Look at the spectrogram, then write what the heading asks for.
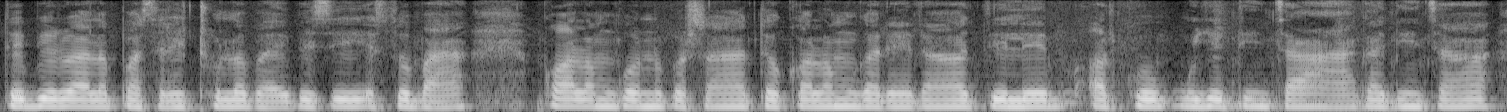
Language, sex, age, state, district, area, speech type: Nepali, female, 45-60, West Bengal, Jalpaiguri, rural, spontaneous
